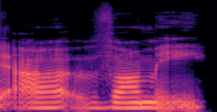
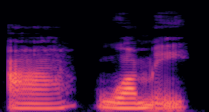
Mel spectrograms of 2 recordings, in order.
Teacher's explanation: the MH becomes a V sound if you're in Munster or the Standard Irish, and it's a W sound in Connacht and Ulster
